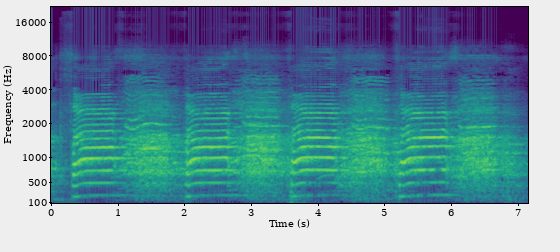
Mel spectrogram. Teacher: সায়ের উচ্চারণ জিহ্বার অগ্রভাগ সামনের উপরে দুই দাঁতের আগা সঙ্গে লাগাতে হবে। · সাটা কি গোড়ায় নয়, বরং দাঁতের আগাতে লাগাতে হবে জিহ্বাটাকে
